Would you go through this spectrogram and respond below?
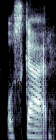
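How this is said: It is said with a Spanish pronunciation.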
